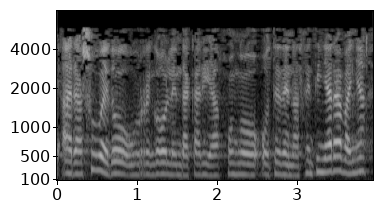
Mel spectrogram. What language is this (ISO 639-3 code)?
eus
